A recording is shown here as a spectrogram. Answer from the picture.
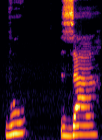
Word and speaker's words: vous avez: We have vous, like we would normally say, but that S sound travels over. It's vous avez. That's how I pronounce that.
